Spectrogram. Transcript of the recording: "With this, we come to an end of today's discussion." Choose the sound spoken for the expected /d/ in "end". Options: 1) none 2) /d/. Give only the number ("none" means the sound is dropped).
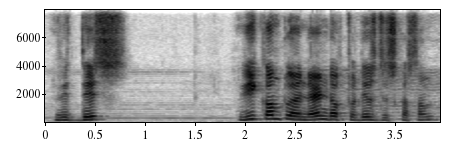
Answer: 2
